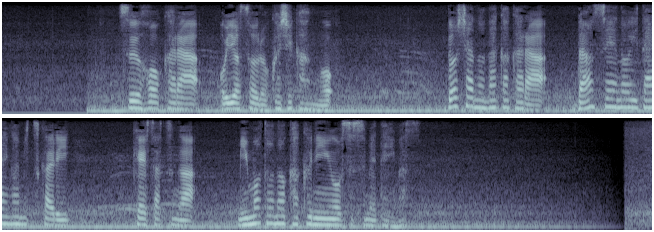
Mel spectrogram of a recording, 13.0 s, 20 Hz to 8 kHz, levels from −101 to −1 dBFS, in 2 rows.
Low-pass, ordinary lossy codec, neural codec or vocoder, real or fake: 7.2 kHz; none; none; real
